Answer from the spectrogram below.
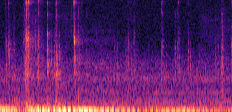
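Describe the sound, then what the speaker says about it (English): Fingers typing Chinese on a computer keyboard, a quick run of close, light key clicks that settles into softer taps. "So I'm going to type in the chat right now. I'm going to type in Chinese."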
